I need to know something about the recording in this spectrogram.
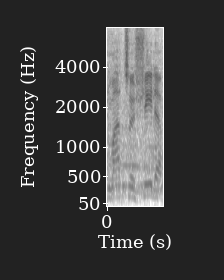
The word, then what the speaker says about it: Matsushita: emerson fittipaldi comes around matsushita by the way that's the pronunciation that now hero himself has asked all the announcers to use we know it's not the same pronunciation that the family uses or he uses in japan but it's what he wants let's go to gary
